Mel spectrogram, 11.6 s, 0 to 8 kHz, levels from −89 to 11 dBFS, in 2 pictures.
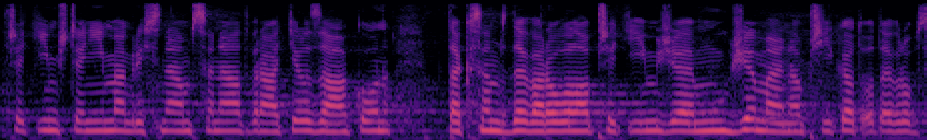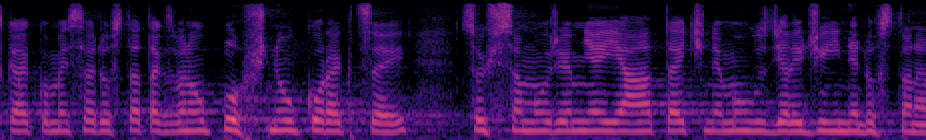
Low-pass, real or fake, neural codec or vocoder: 7.2 kHz; real; none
